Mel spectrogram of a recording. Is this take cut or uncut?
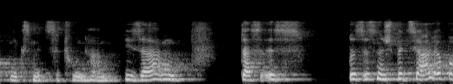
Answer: cut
